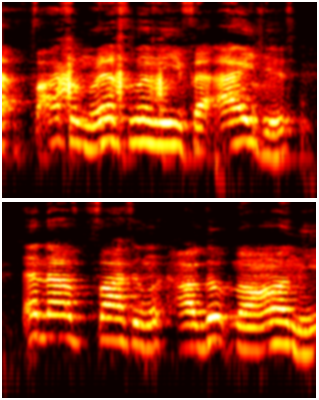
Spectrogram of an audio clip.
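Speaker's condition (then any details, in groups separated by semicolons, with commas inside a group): Cerebral palsy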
